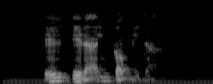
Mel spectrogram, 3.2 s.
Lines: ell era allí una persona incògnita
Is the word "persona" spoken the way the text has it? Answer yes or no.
no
